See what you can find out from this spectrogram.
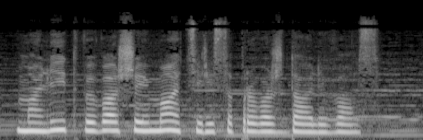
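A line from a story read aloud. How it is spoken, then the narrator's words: Deep sigh. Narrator (Russian): глубоко вздохнул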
